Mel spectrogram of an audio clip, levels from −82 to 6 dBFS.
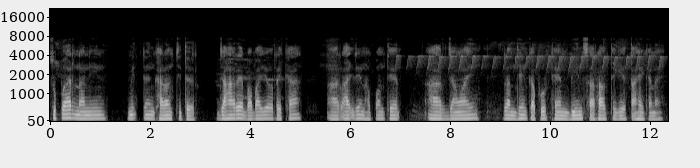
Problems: background sounds at intervals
